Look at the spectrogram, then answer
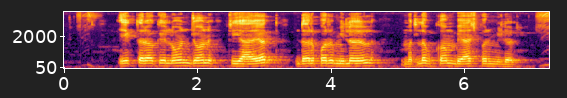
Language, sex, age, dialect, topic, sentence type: Bhojpuri, male, 18-24, Western, banking, statement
